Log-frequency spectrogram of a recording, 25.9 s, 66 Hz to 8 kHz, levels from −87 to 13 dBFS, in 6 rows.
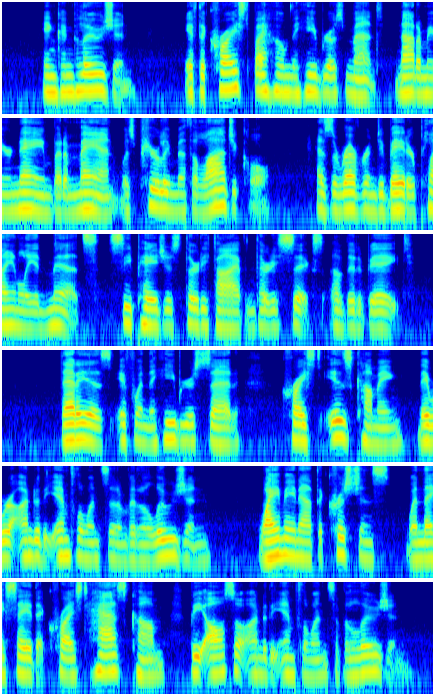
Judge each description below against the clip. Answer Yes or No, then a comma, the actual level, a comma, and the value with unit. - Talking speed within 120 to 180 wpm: Yes, average, 165 wpm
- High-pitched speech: No, medium, 160 Hz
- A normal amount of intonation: No, narrow, 2.1 semitones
